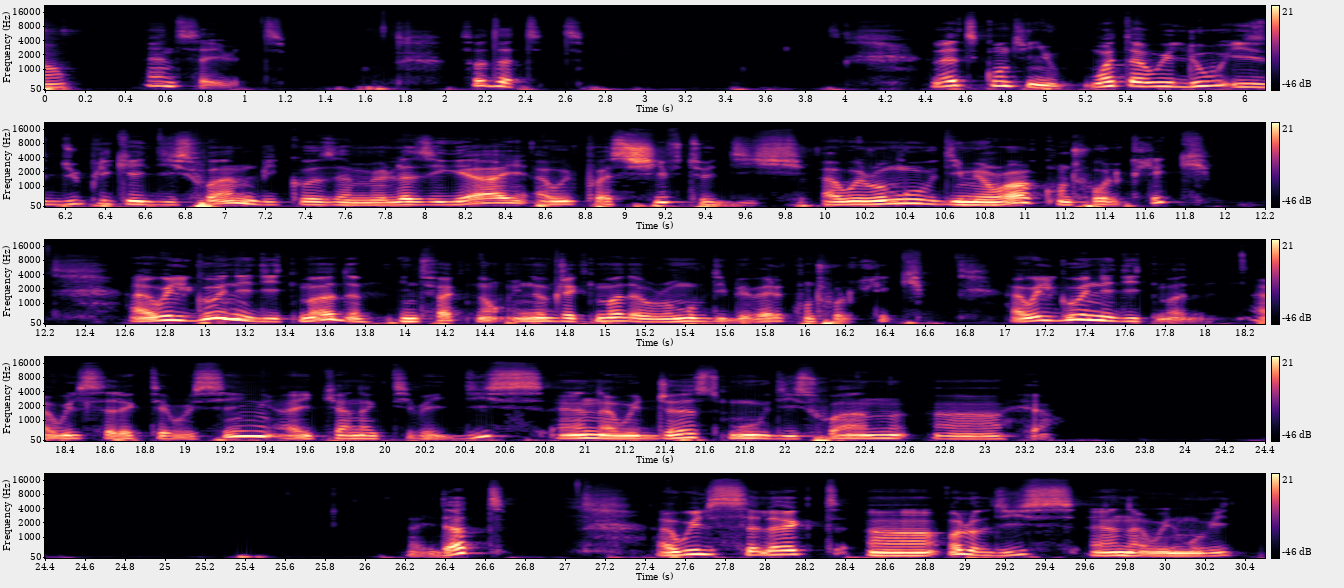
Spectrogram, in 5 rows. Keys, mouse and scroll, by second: 0.0 KP_Enter, 0.0-1.0 drag, 1.0-3.6 middle drag, 4.1-5.5 middle drag, 5.5 click, 5.8-18.2 middle drag, 9.0 shift+d, 9.4 Escape, 9.8 space, 12.9 Tab, 14.4 space, 16.4 Tab, 18.2 a, 19.1 Tab, 19.4-21.4 ctrl+middle drag, 21.4 g, 23.4 click, 23.4-25.3 middle drag, 25.3 g, 26.2 click, 26.3 middle click, 27.1-28.4 drag, 28.9 shift+click, 29.4-30.5 middle drag, 30.4 g.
